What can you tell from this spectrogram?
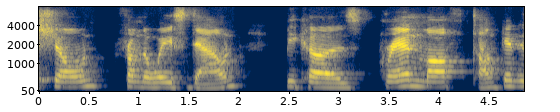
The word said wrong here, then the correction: Tarkin: is that how you say his name? Tarkin. Thank you, Tarkin.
